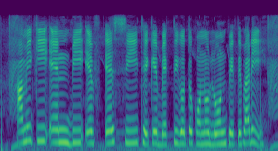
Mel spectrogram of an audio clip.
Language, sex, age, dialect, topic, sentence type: Bengali, female, 18-24, Rajbangshi, banking, question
